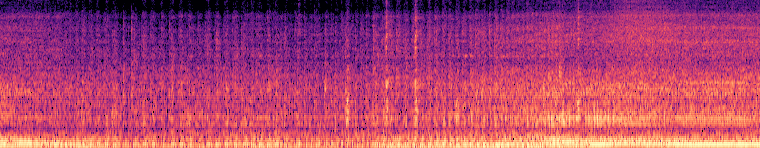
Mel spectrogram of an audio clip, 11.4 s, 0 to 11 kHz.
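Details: 1975 Honda GL1000 Gold Wing flat-four, cold start after water pump gaskets and O-rings replaced (earlier weep-hole coolant leak): catches and settles into smooth, even burble, idle a bit high on choke; no leaks, much less smoke.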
